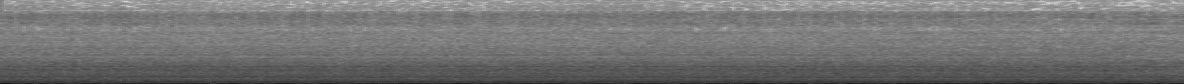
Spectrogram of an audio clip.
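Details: Lennox furnace in heat mode: smooth constant low hum and rumble, no squeal, rattle or surging; normal furnace operation on heat.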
